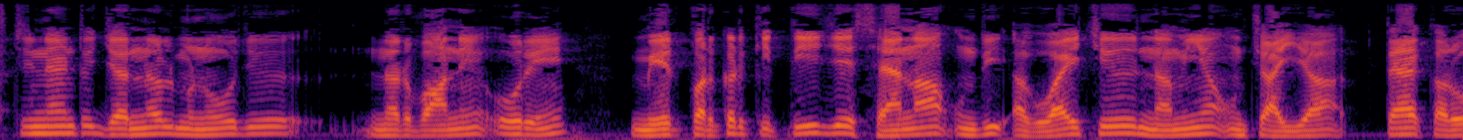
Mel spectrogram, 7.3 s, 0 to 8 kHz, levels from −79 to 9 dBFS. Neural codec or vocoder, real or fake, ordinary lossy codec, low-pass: none; real; none; 7.2 kHz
